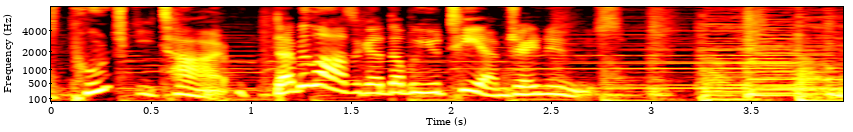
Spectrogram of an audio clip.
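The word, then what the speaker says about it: pączki: I'm getting corrected correct correct pronunciation is punchki not punch and it always goes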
